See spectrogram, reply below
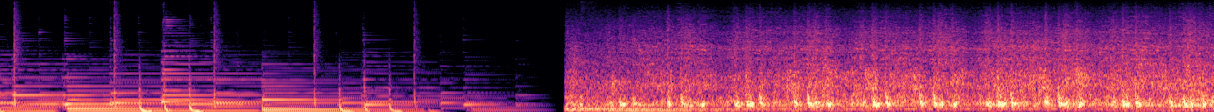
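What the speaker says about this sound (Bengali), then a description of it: "এটা হচ্ছে মৈত্রী এক্সপ্রেস।" The Maitree Express passenger train, headed into Bangladesh via Darshana, rumbles past with a loud, continuous roar and rhythmic wheel clatter close by, after a few seconds of piano music.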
